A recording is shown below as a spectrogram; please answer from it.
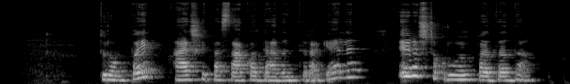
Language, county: Lithuanian, Kaunas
